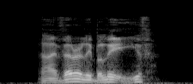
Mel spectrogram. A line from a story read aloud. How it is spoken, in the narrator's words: Erasmus said coldly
